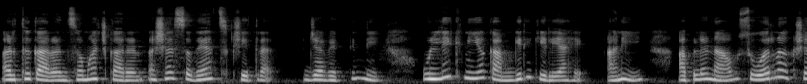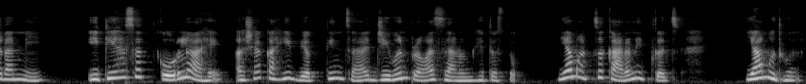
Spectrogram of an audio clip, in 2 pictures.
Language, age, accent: Marathi, 30-49, native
